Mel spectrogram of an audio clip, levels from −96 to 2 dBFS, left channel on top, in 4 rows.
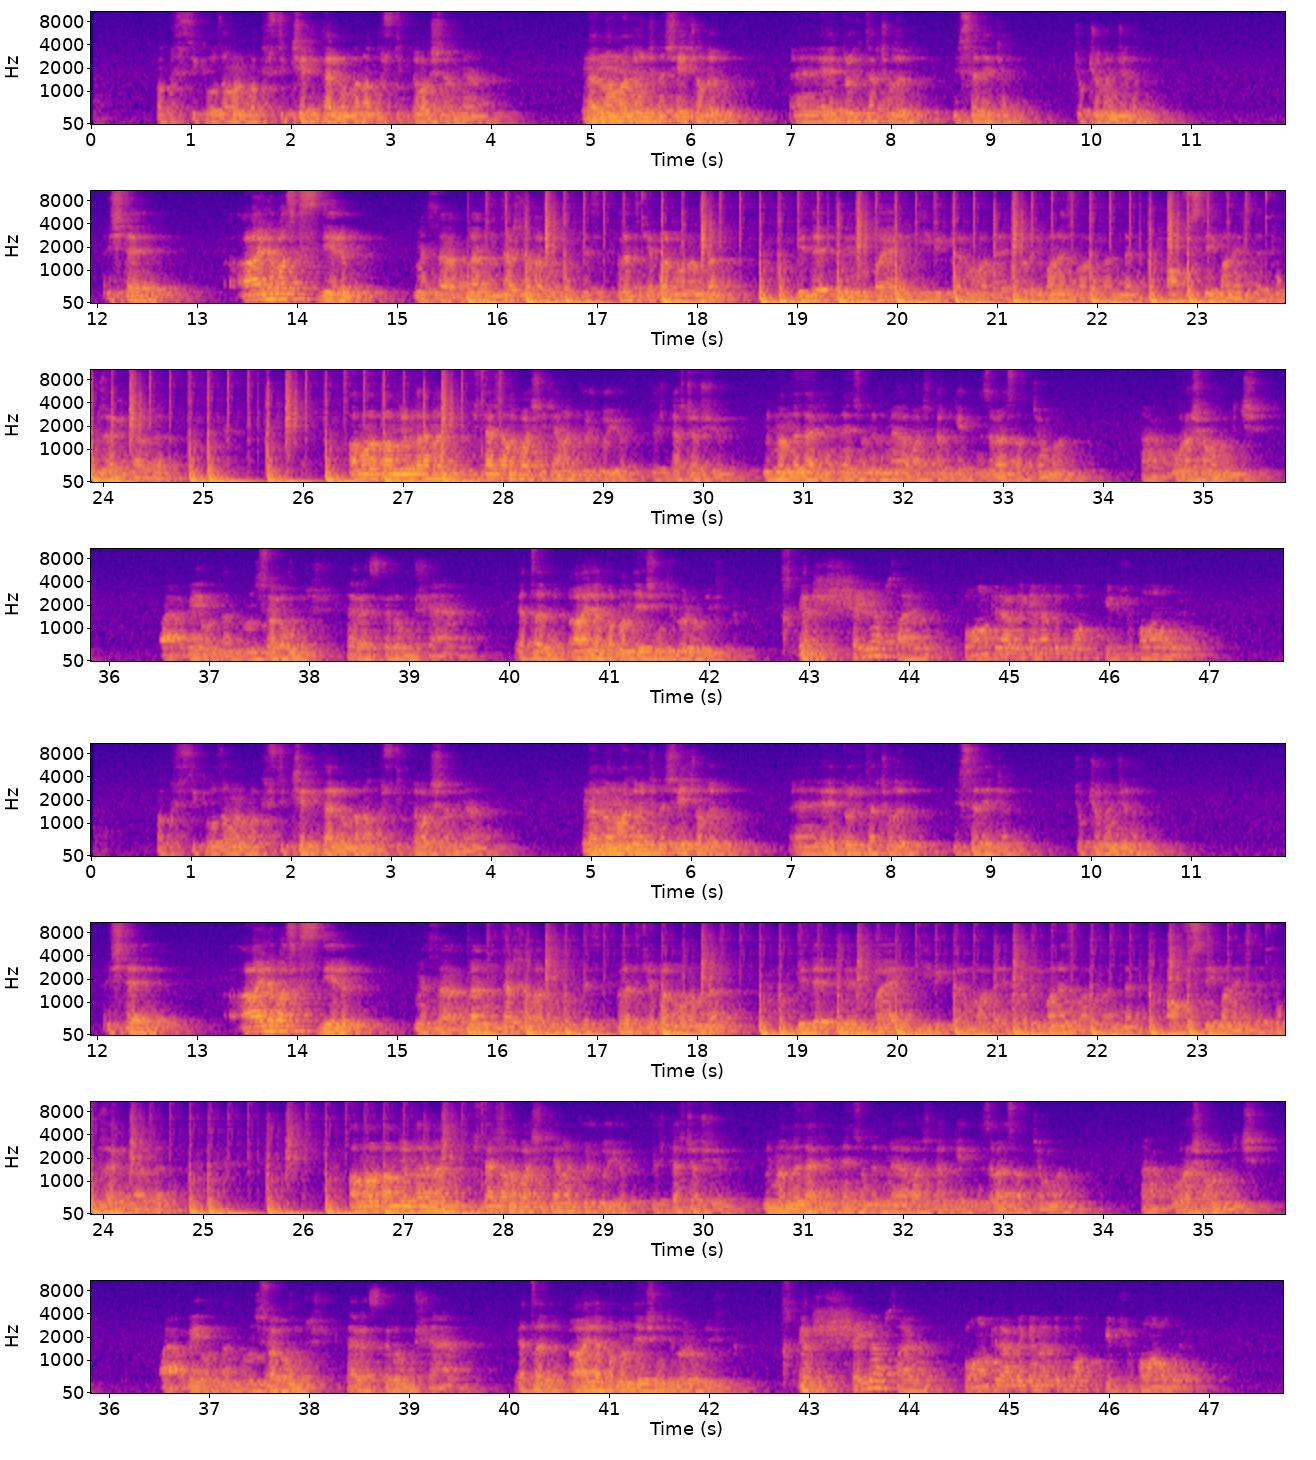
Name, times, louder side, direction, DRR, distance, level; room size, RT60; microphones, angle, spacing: voice 1, 0.6-3.9 4.9-6.4 7.0-8.2 8.6-9.2 9.8-10.5 12.0-12.6 13.4-14.5 15.1-18.2 19.0-22.3 22.7-24.6 26.4-30.2 30.6-33.6 34.7-35.5 36.9-37.9 40.0-42.1 42.9-43.0, equal, 5° right, -11 dB, 3.5 m, -23 dB
voice 2, 4.9-5.6 12.4-12.6 34.4-34.9 36.5-37.0 37.4-38.1 38.4-39.6 42.9-44.2 44.5-46.8, right 1 dB, 25° right, -5 dB, 2.1 m, -27 dB
sound 1, 15.7-28.0, left 1 dB, 65° left, 0.8 m, -21 dB
16.5 x 6.9 x 3.4 m, 0.93 s
head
